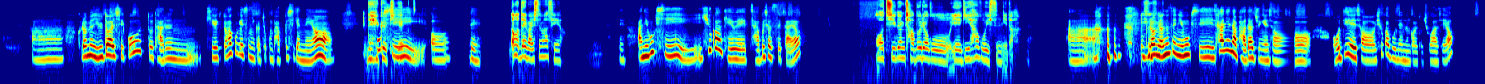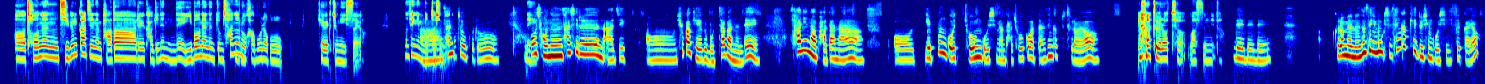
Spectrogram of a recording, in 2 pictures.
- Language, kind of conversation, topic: Korean, unstructured, 산과 바다 중 어디에서 휴가를 보내고 싶으신가요?
- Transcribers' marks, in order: other background noise; static; laugh; distorted speech; tapping; laughing while speaking: "아"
